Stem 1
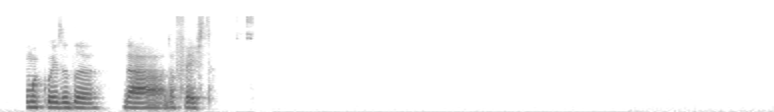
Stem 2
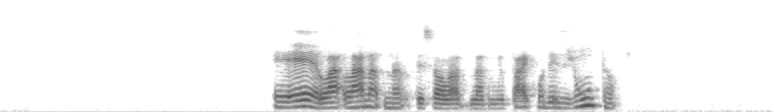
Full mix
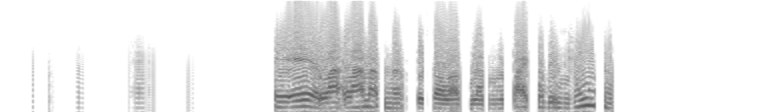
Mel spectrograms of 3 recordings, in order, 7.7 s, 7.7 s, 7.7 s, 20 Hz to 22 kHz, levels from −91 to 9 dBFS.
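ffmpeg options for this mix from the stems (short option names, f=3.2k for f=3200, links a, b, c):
-filter_complex "[0:a]highpass=300,equalizer=f=630:t=o:w=0.33:g=6.5,volume=-19.5dB[a];[1:a]asoftclip=type=tanh:threshold=-27.5dB,volume=2dB[b];[a][b]amix=inputs=2:normalize=0,acrusher=bits=5:mix=0:aa=0.5"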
